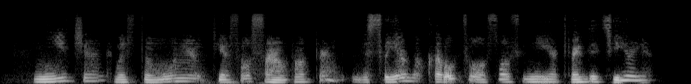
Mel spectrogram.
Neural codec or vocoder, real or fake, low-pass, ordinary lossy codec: codec, 44.1 kHz, 0.9 kbps, DAC; fake; 14.4 kHz; MP3, 48 kbps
